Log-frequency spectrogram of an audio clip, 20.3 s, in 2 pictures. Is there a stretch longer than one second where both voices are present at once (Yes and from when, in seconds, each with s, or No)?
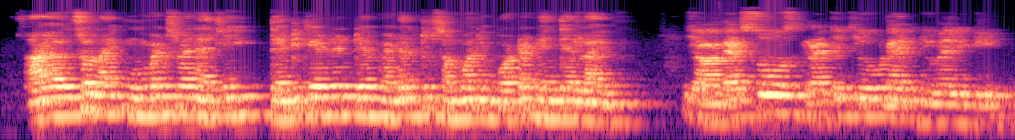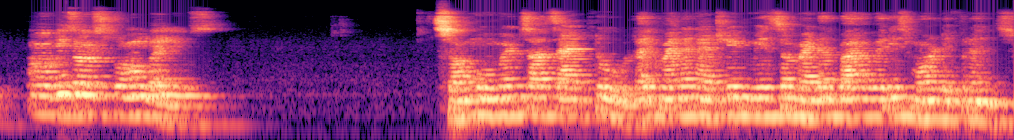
No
